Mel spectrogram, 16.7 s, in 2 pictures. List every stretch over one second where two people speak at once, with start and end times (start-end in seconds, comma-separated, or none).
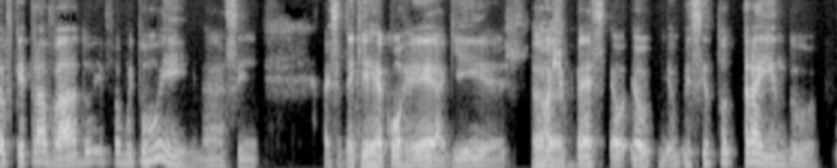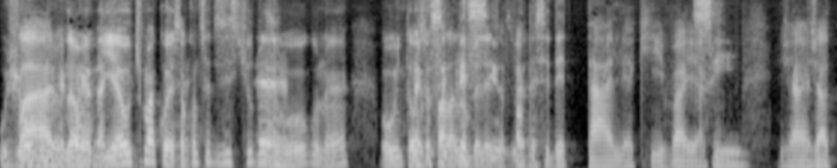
8.5-10.3, 12.5-13.8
